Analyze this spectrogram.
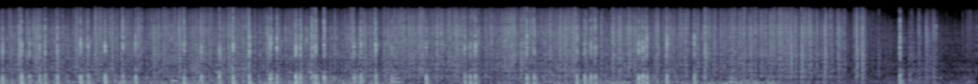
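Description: Fireworks going off in a dense, rapid crackle of sharp pops that thins out and fades over the last second or so.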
